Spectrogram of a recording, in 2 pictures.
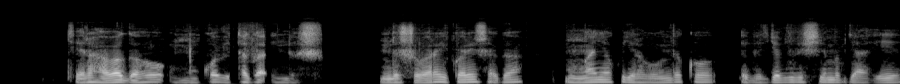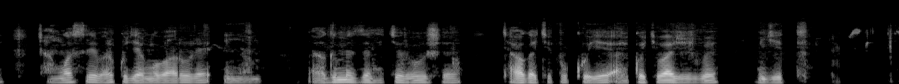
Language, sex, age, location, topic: Kinyarwanda, male, 36-49, Musanze, government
